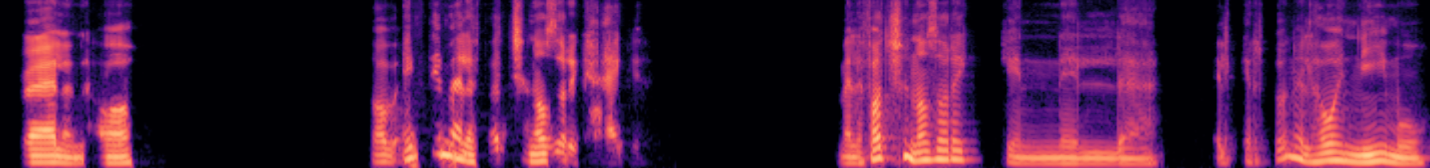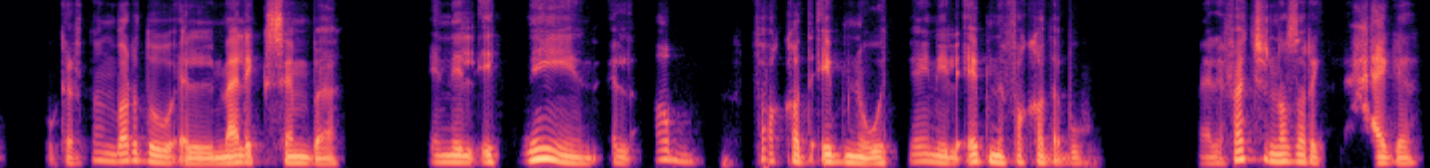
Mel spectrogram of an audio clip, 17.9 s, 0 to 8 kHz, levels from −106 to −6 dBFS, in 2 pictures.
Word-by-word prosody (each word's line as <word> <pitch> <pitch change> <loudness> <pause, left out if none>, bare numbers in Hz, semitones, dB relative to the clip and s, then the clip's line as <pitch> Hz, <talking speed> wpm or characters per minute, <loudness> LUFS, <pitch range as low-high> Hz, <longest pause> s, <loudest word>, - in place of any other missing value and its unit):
فعلًا. 115 -3 +7 0.2
آه. 105 +1 +5 1.5
طَب 120 -1 -2
أنتِ 195 - +1
ما 220 - +6
لفتش 130 -3 +1
نظرِك 130 +1 +2
حاجة؟ - - -6 1.3
ما 105 - -3
لفتش 180 - +2
نظرِك 160 -2 +3 0.2
إن 95 -2 -4
ال 95 -1 -4 0.4
الكرتون 195 +5 -7
اللي 125 -7 0
هو 145 +2 +4
النيمو، 115 -7 +3 0.3
وكرتون 130 +9 -8
برضو 135 -6 0
الملك 95 +3 +1
سيمبا 100 -4 +1 0.6
إن 120 0 -2
الاتنين 120 - +2
الأب 130 +5 -8 0.4
فَقَد - - -3
ابنه، 115 -4 +3
والتاني 110 +5 -3
الابن 125 +3 +1
فَقَد 115 +1 -3
أبوه، 100 +2 -8 0.7
ما 100 - -10
لفتش 160 +10 0
نظرِك 125 -6 0
لحاجة؟ 100 -1 -1
115 Hz, 115 wpm, -26 LUFS, 100-135 Hz, 1.5 s, فعلًا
